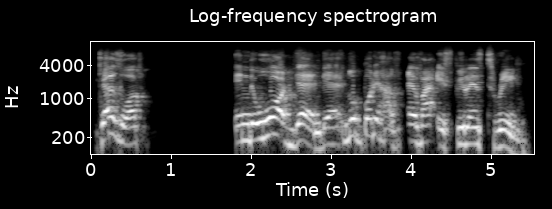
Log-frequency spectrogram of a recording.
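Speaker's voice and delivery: ordinary talk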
